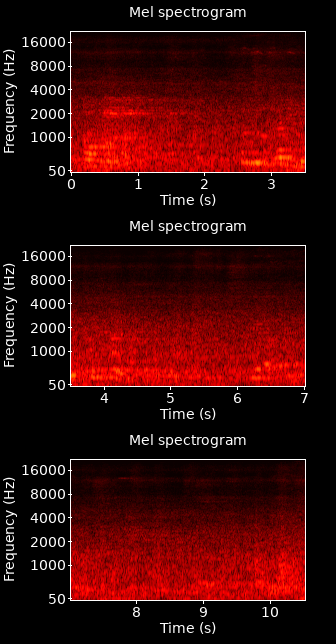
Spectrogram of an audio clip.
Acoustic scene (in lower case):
subway station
